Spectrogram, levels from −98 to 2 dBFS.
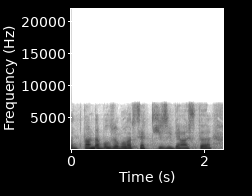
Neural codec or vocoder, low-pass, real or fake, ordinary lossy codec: codec, 16 kHz in and 24 kHz out, 0.6 kbps, FireRedTTS-2 codec; 7.2 kHz; fake; none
